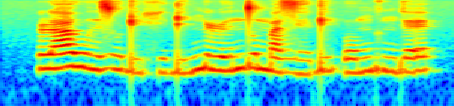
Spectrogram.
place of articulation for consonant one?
retroflex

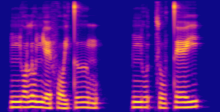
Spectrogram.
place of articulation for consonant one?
palatal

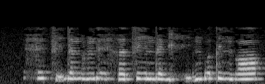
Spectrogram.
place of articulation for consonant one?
glottal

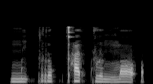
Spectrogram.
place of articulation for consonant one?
labial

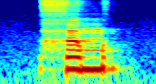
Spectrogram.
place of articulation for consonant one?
glottal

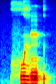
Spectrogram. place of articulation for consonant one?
glottal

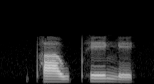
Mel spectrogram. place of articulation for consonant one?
labial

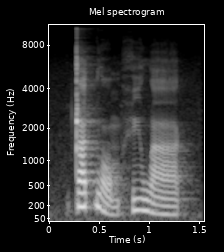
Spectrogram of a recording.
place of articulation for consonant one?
retroflex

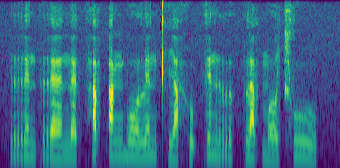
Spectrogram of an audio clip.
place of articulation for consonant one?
alveolar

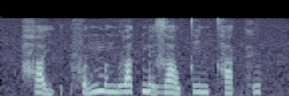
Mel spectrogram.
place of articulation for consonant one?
glottal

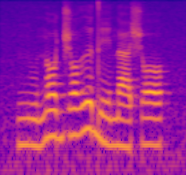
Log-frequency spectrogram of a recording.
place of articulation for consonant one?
palatal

